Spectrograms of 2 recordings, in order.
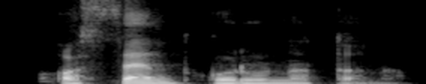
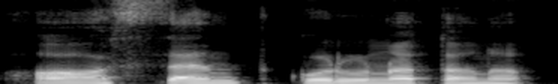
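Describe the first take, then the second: First: Said in the usual way. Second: Thin, scratchy, slow and higher; a nervous student's reedy croak; thin hoarse voice. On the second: Acted. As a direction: squeeze it out thin and rasping. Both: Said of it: "a hangom egészen vékony és reszelős".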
